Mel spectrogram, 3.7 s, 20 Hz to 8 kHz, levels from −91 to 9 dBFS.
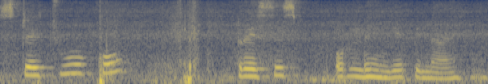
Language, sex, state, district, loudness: Hindi, female, Madhya Pradesh, Dhar, -17 LUFS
